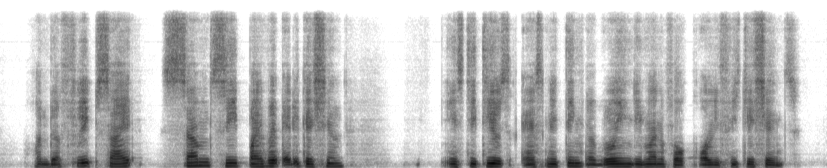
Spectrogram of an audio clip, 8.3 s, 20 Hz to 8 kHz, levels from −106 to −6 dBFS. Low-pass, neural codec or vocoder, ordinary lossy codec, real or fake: 7.2 kHz; codec, 24 kHz, 1 kbps, SNAC; none; fake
